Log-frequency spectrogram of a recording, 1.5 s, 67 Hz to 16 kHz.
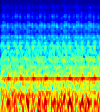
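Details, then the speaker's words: Bobcat 543 with 2-cylinder Isuzu 2AA1 diesel that is hard to start cold and needs 20–30 seconds of glow plugs. Cold idle is uneven with a knocking low thump and no steady rhythm. Suspected low compression, glow plugs or air in fuel. Rough running. "there she goes oh not quite give her a little bit more glow plug she loves the glows"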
